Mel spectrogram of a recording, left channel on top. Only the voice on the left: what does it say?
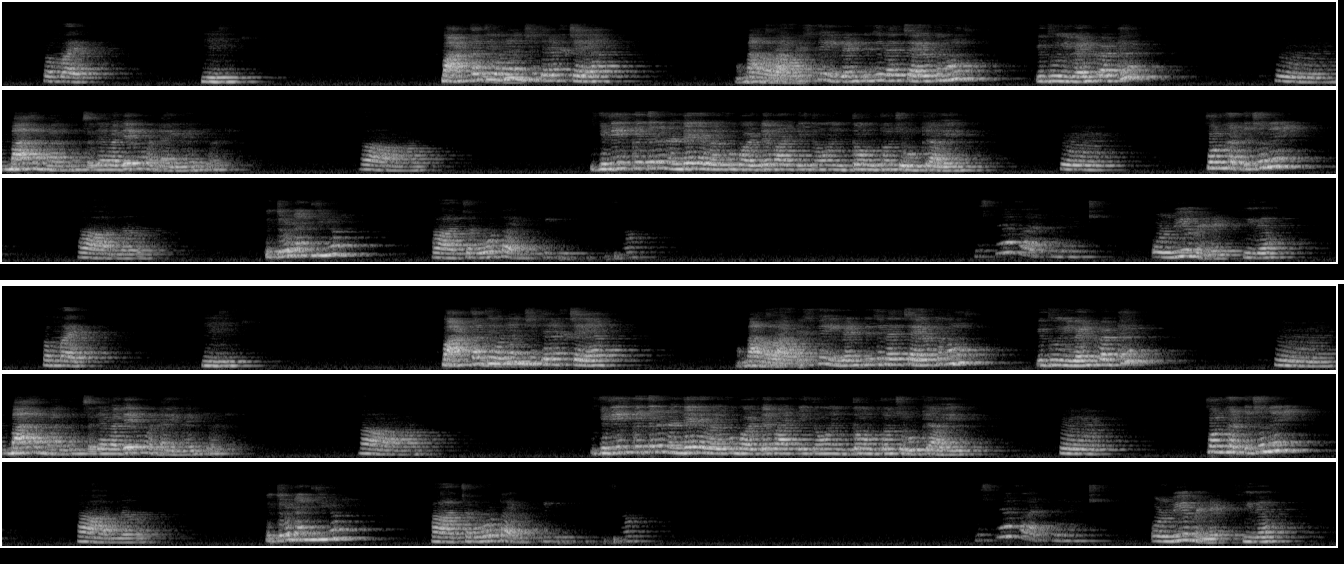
हूं पाण था
थियो न उनजी तरफ़ चरिया मां
त राकेश खे इवेंट जे लाइ चयो त मांस की तूं इवेंट वठ
मां संभालंदमि सॼा, वॾे खों वॾा इवेंट वठ
गिरीश केतरे नंढे लेवल खों बर्डे पार्टी तो इंतों उंतों शुरु कया हुयंई
फोन कटजो न
केतिरो टाइम थी वियो?
किस से बात करनी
